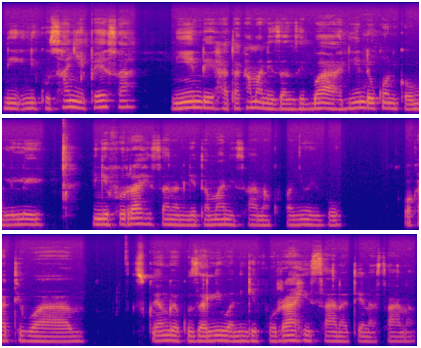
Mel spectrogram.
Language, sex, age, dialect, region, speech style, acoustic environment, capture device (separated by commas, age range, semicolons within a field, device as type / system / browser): Swahili, female, 25-34, Kenya - Nairobi Sheng-influenced, Kenya, focused, silence, mobile / Linux / Chrome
